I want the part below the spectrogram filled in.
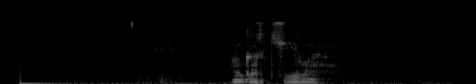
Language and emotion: Russian, sad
